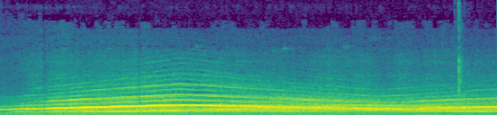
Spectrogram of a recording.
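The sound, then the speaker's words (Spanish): A civil defense air raid siren in Jerusalem, Israel, warning the population of an imminent attack from Iran, wails steadily, its pitch slowly rising and then falling in a long sweeping tone, loud and sustained with an echoing quality and no voices. “Las sirenas han vuelto a sonar hoy en la ciudad de Jerusalén.”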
